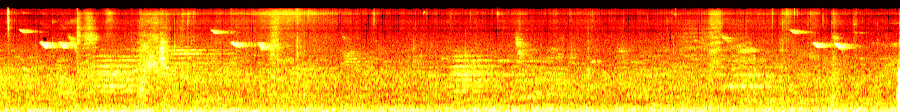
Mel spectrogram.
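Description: Small birds chirping in short, high notes that come in pairs a few times, with two longer pitched calls, over a steady low outdoor rumble.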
